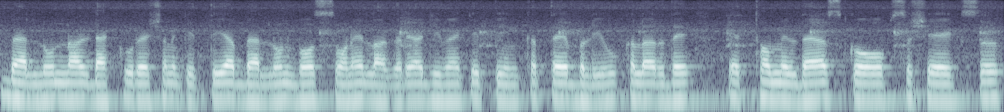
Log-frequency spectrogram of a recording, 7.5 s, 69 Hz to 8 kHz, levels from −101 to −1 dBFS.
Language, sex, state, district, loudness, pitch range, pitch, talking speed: Punjabi, male, Punjab, Kapurthala, -17 LUFS, 115-120 Hz, 120 Hz, 190 wpm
